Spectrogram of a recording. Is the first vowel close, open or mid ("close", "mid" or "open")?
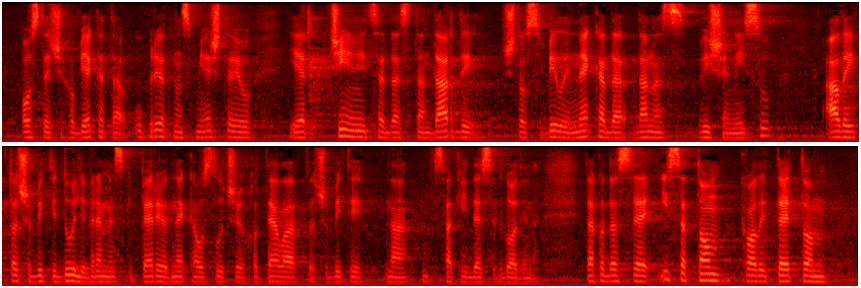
mid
